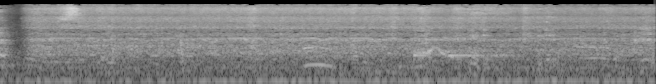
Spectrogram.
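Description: A steady rushing noise, like blowing air, running evenly after a brief drop-out at the start.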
